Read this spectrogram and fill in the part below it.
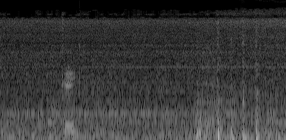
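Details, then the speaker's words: Furnace inducer motor, previously humming but not spinning with three-flash pressure switch code, after repair and power restored: steady, even, low hum with no rattle or scrape; runs quieter and smoother than before, heat restored. "man it's running quieter than this it's running smoother than it was before we got Heat man that motor is running super smooth"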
